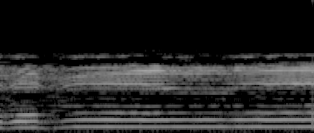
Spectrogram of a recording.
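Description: A voice chanting in devotional style: a few short wavering notes, then one long steady held note from about half a second in.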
